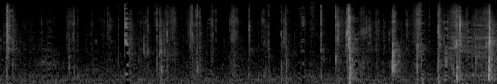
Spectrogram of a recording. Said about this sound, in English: Lots of shuffling noises in the background.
